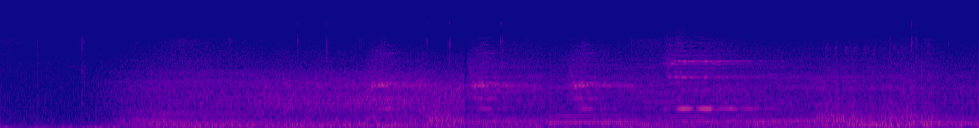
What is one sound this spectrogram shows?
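A racing car engine roars and revs up, its pitch dropping briefly with each gear change.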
